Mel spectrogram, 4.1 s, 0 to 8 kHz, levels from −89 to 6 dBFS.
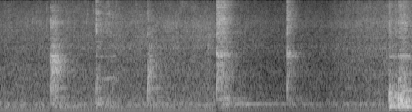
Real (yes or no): yes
